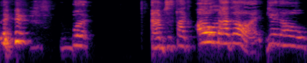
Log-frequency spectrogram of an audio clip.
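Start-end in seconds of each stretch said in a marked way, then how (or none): 2.6-4.1 furious shouting. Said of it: "I'm yelling and I'm fussing".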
